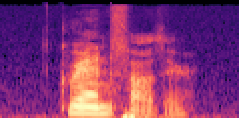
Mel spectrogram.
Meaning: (noun) 1. A father of someone's parent 2. A male forefather 3. The archived older version of a file that immediately preceded the father file; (verb) To be, or act as, a grandfather to
- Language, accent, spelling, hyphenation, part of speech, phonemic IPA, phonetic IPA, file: English, General American, grandfather, grand‧fa‧ther, noun / verb, /ˈɡɹæn(d)ˌfɑðɚ/, [ˈɡɹ̠(ʷ)ẽˑə̯̃n(d)ˌfɑˑðɚ], En-us-grandfather.ogg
